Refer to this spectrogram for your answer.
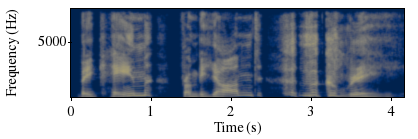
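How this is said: It is said in a put-on character voice. "I gotta do the voice"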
